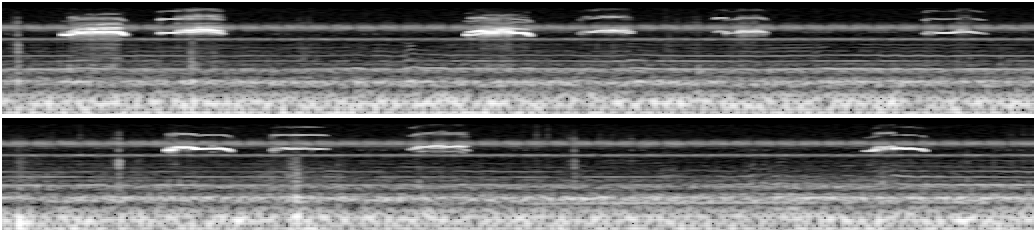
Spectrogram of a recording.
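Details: A wild little owl nestling being fed a mole cricket gives short, shrill, wheezy squeaks in irregular bursts about every second, against a steady high-pitched whine and low rumble.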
